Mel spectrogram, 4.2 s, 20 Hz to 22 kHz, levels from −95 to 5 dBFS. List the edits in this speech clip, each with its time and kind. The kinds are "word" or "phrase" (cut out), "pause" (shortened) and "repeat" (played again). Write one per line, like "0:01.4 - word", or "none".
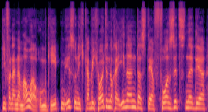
none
